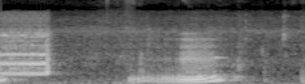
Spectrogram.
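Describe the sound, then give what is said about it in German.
A short, steady electronic ringing tone from an outgoing phone call to Spain sounds at the start and cuts off, followed by a brief murmured voice. “Das ist bei dir in Spanien ist ein bisschen anderer Klingelton.”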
